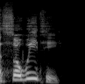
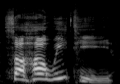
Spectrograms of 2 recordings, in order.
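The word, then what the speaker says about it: Saweetie: He thinks it's pronounced Sahawiti.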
